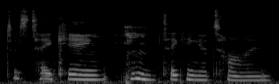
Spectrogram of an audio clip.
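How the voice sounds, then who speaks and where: A woman leads a mindfulness meditation, her fairly high voice soft, breathy and half-whispered. She speaks gently, leaving long pauses.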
